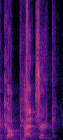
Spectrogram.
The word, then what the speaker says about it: Ocasek: You know, it's like, yeah, because, you know, when Rick Ocasek or Kasek, I think you say it Rick Ocasek. – Yeah, Rick Ocasek. – Racist, you're saying it wrong. – You're saying it's wrong. It's Rick Ocasek.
